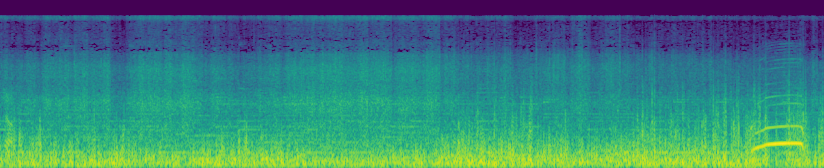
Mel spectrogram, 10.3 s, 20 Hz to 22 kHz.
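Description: Steady roar of the Grand Cascade de Gavarnie, a waterfall of about 423 m, mixed with wind and spray buffeting the phone's microphone at the foot of the falls. Near the end a man's voice rises in a short call.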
